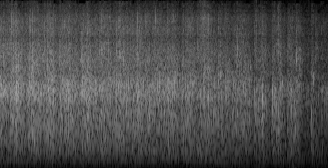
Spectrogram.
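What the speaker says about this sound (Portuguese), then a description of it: "Você pode dar uma salva de palmas a Jesus por isso?" A church congregation at a sermon breaks into sustained applause, a dense and fairly distant wash of clapping that slowly fades toward the end.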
